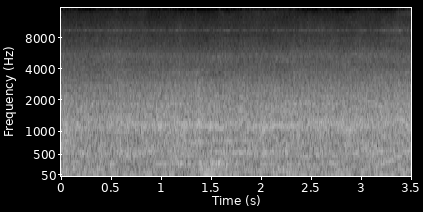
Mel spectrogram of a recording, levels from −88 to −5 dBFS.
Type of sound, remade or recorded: remade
